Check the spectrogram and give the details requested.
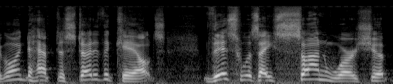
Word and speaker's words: Celts: of the old ancient son festivals of the Celts now if you're going to study Halloween you're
